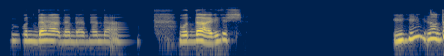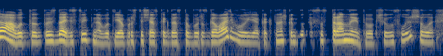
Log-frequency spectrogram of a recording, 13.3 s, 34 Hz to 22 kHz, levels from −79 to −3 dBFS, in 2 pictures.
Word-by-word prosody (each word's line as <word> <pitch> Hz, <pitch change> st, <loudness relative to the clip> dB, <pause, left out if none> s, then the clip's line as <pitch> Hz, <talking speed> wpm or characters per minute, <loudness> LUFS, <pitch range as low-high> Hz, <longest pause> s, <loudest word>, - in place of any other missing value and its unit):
Вот 200 Hz, -1 st, -8 dB
да, 205 Hz, -1 st, +3 dB
да-да, 185 Hz, 0 st, -7 dB
да-да. 185 Hz, 0 st, -10 dB, 0.8 s
Вот, 190 Hz, 0 st, -2 dB
да, 185 Hz, -5 st, +8 dB
видишь? 210 Hz, +5 st, -5 dB, 2.3 s
Мгм, 250 Hz, -, 0 dB
ну 250 Hz, -1 st, +2 dB
да, 295 Hz, -, +8 dB
вот-то, 165 Hz, +1 st, -1 dB
то 175 Hz, +2 st, -5 dB
есть, 195 Hz, -1 st, -3 dB
да, 210 Hz, -3 st, +7 dB
действительно, 180 Hz, 0 st, -5 dB
вот 155 Hz, +1 st, -7 dB
я 160 Hz, 0 st, +2 dB
просто 175 Hz, +3 st, -9 dB
щас, 170 Hz, -1 st, -1 dB
когда 165 Hz, -1 st, -4 dB
с 170 Hz, -, -18 dB
тобой 165 Hz, -1 st, -5 dB
разговариваю, 175 Hz, -, 0 dB
я 165 Hz, -1 st, -5 dB
как-то, 160 Hz, +1 st, -10 dB
знаешь, 195 Hz, 0 st, -5 dB
как 175 Hz, 0 st, -7 dB
будто 195 Hz, -1 st, -11 dB
со 200 Hz, -, -10 dB
стороны 200 Hz, +1 st, +3 dB
это 155 Hz, -2 st, -9 dB
вообще 155 Hz, +3 st, -8 dB
услышала 180 Hz, -, -5 dB
185 Hz, 150 wpm, -19 LUFS, 170-205 Hz, 2.3 s, да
